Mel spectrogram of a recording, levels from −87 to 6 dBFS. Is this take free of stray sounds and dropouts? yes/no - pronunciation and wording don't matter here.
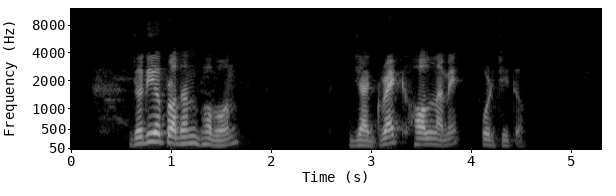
yes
